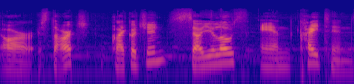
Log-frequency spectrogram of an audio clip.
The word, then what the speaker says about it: chitin: The four polysaccharides are starch, glycogen, cellulose, and chitin, sometimes pronounced kitten.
